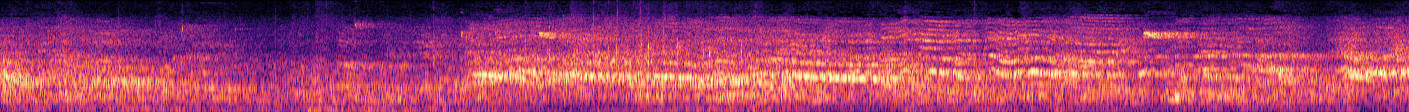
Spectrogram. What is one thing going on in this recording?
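A crowd of spectators cheers and chants in a large echoing hall.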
